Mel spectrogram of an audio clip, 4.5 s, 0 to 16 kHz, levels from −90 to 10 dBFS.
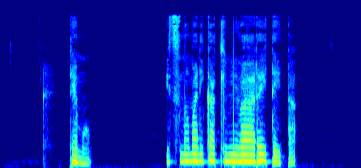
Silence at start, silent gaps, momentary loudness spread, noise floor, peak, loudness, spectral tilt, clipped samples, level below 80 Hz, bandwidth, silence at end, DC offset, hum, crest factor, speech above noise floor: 0.85 s; none; 18 LU; -84 dBFS; -14 dBFS; -31 LUFS; -6.5 dB/octave; under 0.1%; -60 dBFS; 11.5 kHz; 0.85 s; under 0.1%; none; 18 dB; 54 dB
